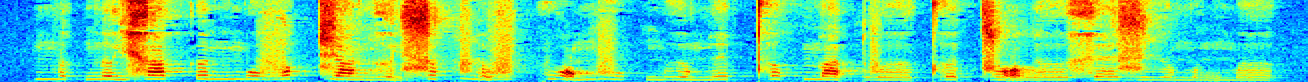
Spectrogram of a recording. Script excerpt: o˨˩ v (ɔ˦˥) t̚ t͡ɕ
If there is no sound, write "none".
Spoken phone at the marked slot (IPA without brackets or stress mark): ɔ˦˥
